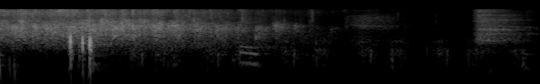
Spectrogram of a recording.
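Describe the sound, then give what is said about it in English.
A room full of people claps, a dense wash of applause that gradually thins and fades out, followed by a brief burst of noisy clapping near the end. “You can applaud, just like on a talk show.”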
